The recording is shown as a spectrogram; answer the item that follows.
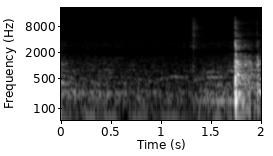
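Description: Quiet room tone, broken near the end by two brief faint clicks, the second a little louder.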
